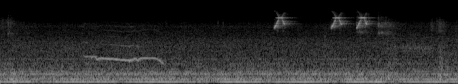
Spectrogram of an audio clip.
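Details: Ten-week-old RagaMuffin kittens indoors: one thin, soft mew holds steady, then dips and drops away, over a constant low electrical hum, followed by a few brief high squeaks.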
